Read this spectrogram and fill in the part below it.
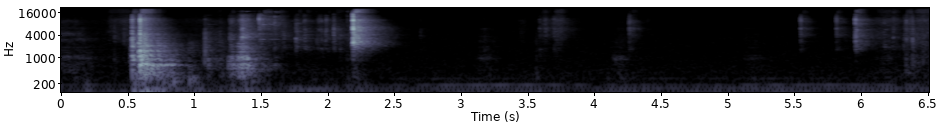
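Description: Scissors trimming excess lining fabric on a sewn card-slot piece, a few close, crisp snips in quick succession followed by quieter handling sounds.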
